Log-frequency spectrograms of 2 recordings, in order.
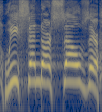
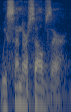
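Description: First: Slow, higher and louder, each word weighed; emphatic. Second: Much lower and softer, the point sinking in; hushed. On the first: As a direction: preach the line out. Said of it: "He doesn't send us". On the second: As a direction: let the line drop low and quiet. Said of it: "God doesn't send anybody". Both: Shown as a demonstration.

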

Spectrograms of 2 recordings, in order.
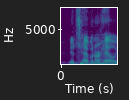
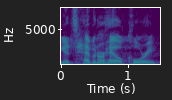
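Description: First: Loud, hammered-home repeat of the ultimatum; retold scream. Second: Said in the usual way. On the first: Friend yelling at Corey in his driveway, loud retold shout. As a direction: bellow it the second time. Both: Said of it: "screaming at me at the top of his lungs".

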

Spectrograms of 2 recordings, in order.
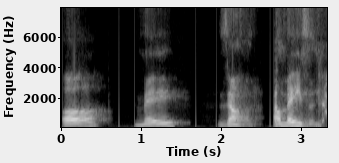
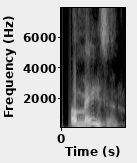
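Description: First: "Amazing." drawn out very slowly, syllable by syllable; enunciating slowly. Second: "Amazing." read for Amazon, falling; reading "Amazing." off the box; misreading Amazon. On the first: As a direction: sound out "Amazing." painfully slow. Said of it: "she was enunciating". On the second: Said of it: "Auntie looked at it and she said". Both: Retold or imitated.

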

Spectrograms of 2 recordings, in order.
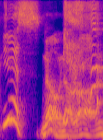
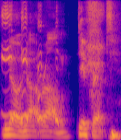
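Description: First: Quick laughing no; rushed laughing denial. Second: "No, not wrong." said slowly and clearly; slower, deliberate correction. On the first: Real, not acted. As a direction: blurt it out through a laugh. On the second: Shown as a demonstration. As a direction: spell out "not wrong" with care. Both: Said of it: "you said that too fast".

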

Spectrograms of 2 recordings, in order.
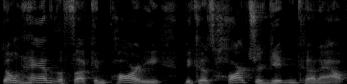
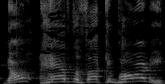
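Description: First: Said in the usual way. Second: Much higher and louder, \"Don't have the fucking party\" yelled as a warning; exasperated shout. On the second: Acted. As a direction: bark the warning at the screen.

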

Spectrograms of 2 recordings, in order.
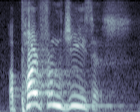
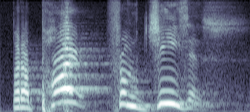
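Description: First: Said in the usual way. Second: "apart from Jesus" stretched very slow and heavy; slow weighty warning. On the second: Acted. Pastor warning the church, drawn out slow. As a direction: linger on every word of "apart from Jesus".

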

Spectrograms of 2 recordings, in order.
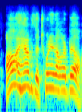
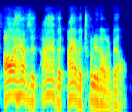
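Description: First: Higher, hammed-up innocent Seth; mock naive Seth. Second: Said in the usual way. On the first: Seth telling the shekel seller he only has a twenty, mock innocent and higher. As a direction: play Seth as guileless, much higher. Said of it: "And Seth goes". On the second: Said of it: "He says".

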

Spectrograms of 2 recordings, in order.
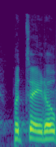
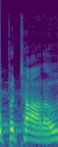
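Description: First: Potato said "puh-TAY-toh"; potato with a long AY in the middle; common pronunciation. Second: Potato said "puh-TAH-toh"; potato with a broad AH in the middle; alternate pronunciation. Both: Shown as a demonstration. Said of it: "pronounced two different ways".

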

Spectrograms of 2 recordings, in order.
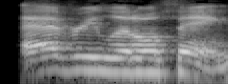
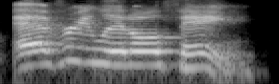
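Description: First: Said in the usual way. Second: Every little thing, pitched high and a bit louder; emphatic high. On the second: Shown as a demonstration. Urging listeners to practise today, emphatic and high. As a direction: lift Every high and lean on it.

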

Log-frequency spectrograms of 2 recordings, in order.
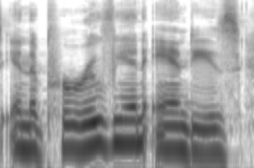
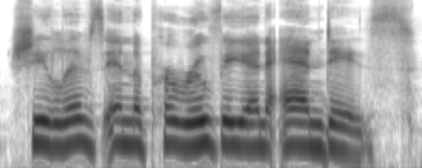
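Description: First: Said in the usual way. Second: "Peruvian Andes" said slowly, every syllable distinct; slow, clear repeat. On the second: Shown as a demonstration. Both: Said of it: "let me say that again".

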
